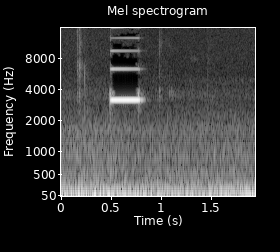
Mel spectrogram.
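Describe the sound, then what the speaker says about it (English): A single short, sharp electronic chirp from a caravan alarm being armed with its key fob, heard once over a low background hum, with no talking. "The second button down, 1 chirp, arms it."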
